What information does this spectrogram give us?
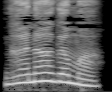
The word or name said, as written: ಘನಾಗಮ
